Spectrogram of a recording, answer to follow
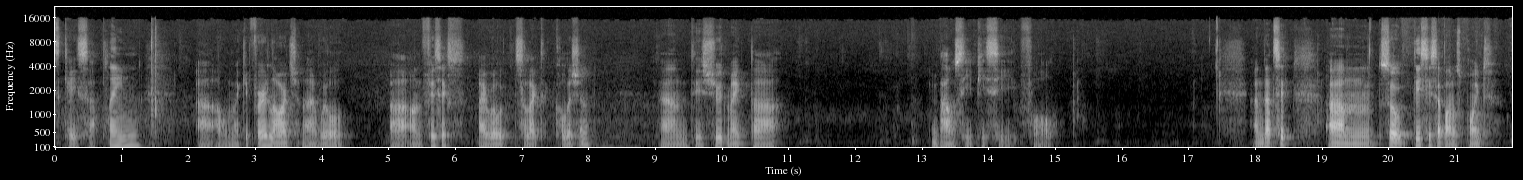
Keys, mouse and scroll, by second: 1.4 s, 2.3 click, 7.5 click, 8.9 click, 9.6 click, 13.0 scroll up 2, 13.7-15.6 middle drag, 15.7-16.7 scroll down 1, 17.3 click, 17.8 scroll down 1, 18.7 shift+middle drag, 19.2 middle drag.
